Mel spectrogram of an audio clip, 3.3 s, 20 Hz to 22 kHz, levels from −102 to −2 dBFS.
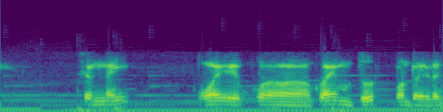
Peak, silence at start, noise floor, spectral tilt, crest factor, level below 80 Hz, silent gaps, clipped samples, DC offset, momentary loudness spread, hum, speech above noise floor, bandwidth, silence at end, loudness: -2 dBFS; 0 s; -38 dBFS; -9.5 dB/octave; 18 dB; -38 dBFS; none; under 0.1%; under 0.1%; 8 LU; none; 19 dB; 4 kHz; 0 s; -19 LUFS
